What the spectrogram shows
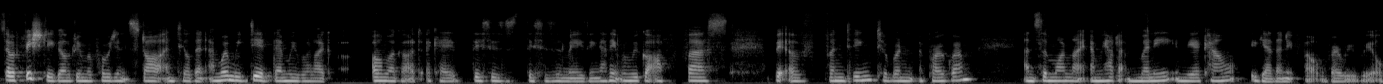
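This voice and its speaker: A woman with a British accent speaks at a fairly quick pace in a very deep, low voice that is somewhat breathy and dark and mellow in tone, with ordinary pitch variation. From England, Birmingham. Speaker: nonprofit co-founder. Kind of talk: casual chat.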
